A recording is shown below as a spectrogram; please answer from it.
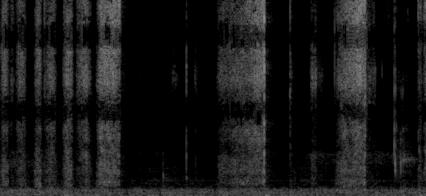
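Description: A nail file rasps around the edge of a resin-and-powder-coated fingernail in short, soft back-and-forth bursts with brief pauses between them, quiet and close with no talking.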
